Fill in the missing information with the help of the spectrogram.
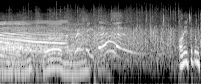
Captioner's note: applause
